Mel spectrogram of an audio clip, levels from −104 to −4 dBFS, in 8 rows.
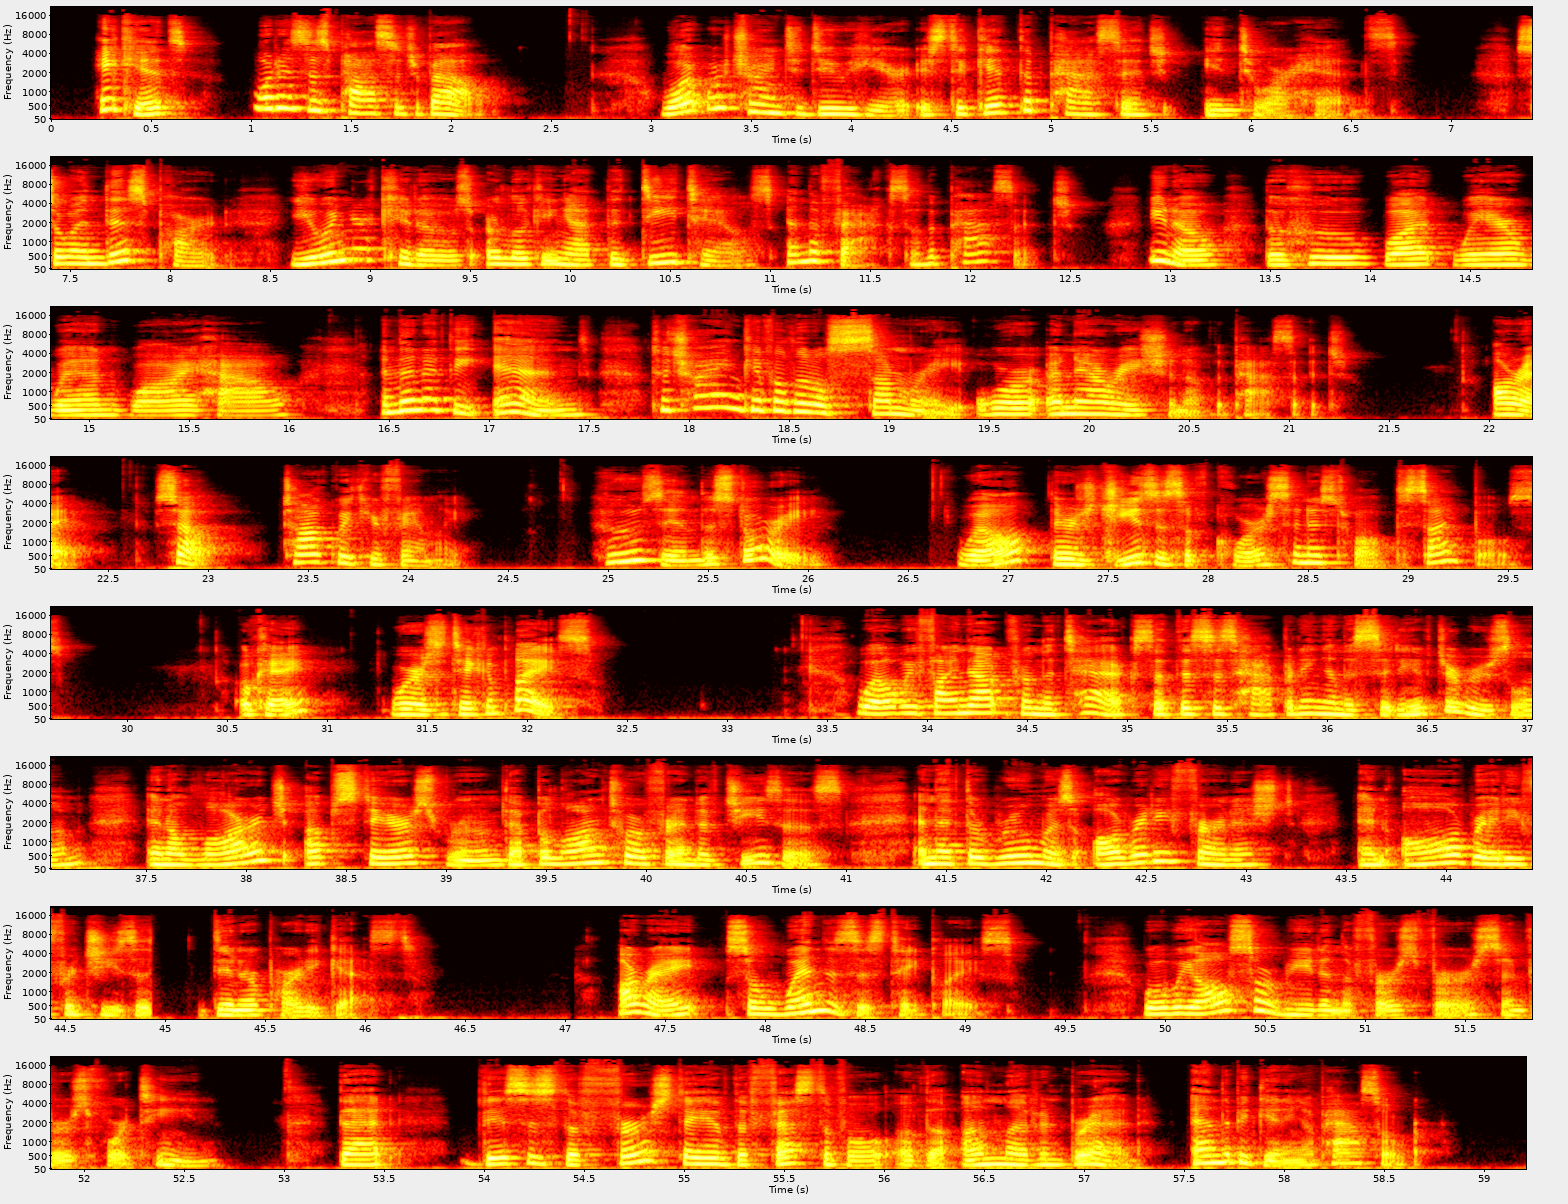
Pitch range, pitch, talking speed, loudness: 175-245 Hz, 205 Hz, 175 wpm, -20 LUFS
